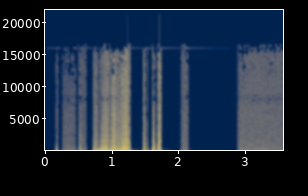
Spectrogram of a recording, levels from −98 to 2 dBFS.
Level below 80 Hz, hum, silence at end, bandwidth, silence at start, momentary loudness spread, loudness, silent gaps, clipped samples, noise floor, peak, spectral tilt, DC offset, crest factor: -32 dBFS; none; 1.85 s; 17 kHz; 0.15 s; 24 LU; -19 LUFS; none; under 0.1%; -89 dBFS; 0 dBFS; -5 dB/octave; under 0.1%; 22 dB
